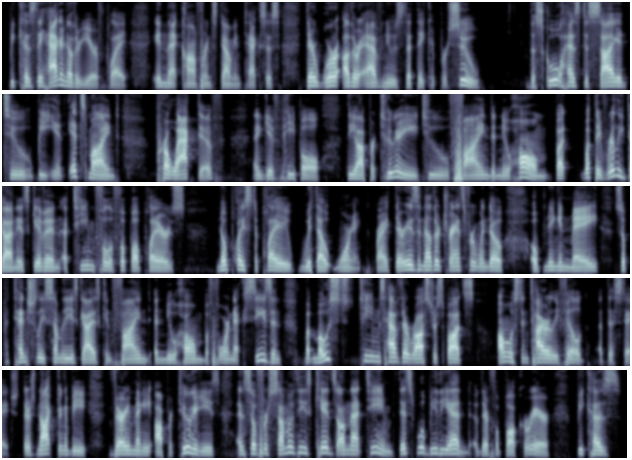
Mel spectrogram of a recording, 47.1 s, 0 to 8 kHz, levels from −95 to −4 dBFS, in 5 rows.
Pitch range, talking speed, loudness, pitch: 120-145 Hz, 160 wpm, -24 LUFS, 130 Hz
